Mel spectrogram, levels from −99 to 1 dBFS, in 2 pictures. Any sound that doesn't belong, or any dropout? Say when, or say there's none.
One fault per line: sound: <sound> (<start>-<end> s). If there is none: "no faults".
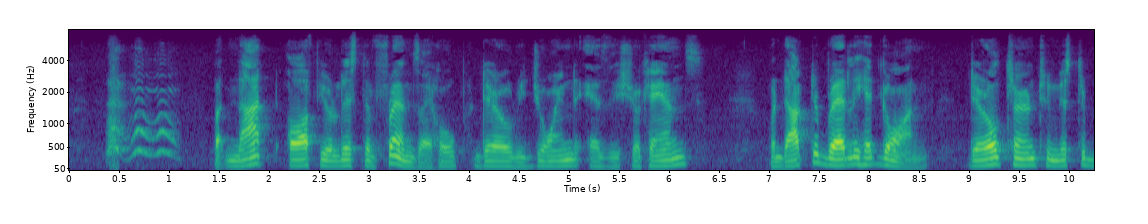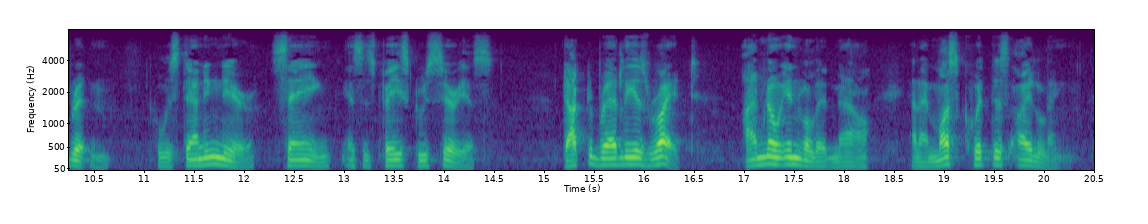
sound: bark (0.4-1.1 s)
